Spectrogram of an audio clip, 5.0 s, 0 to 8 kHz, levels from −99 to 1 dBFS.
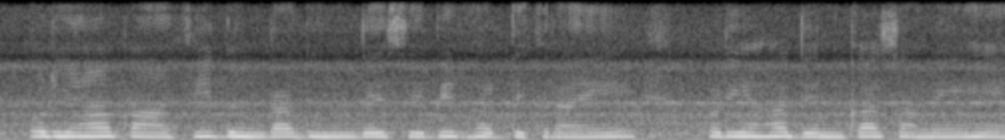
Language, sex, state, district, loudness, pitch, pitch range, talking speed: Hindi, female, Chhattisgarh, Bastar, -22 LUFS, 230 Hz, 225-235 Hz, 165 wpm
